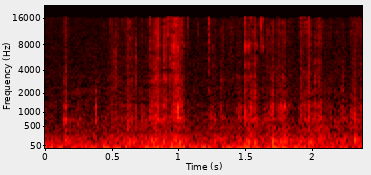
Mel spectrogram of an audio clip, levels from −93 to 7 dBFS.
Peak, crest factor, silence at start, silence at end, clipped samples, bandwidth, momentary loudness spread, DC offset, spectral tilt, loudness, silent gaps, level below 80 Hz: -28 dBFS; 22 dB; 0 s; 0 s; under 0.1%; 17 kHz; 10 LU; under 0.1%; -3 dB/octave; -51 LUFS; none; -60 dBFS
